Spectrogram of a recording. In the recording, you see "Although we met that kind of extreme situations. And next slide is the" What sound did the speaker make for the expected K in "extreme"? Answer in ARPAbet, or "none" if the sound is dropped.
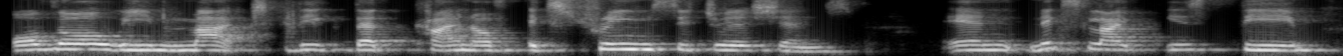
K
